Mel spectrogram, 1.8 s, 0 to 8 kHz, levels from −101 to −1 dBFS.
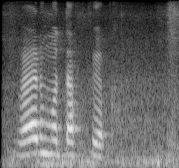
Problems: constant background noise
